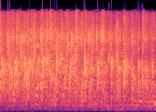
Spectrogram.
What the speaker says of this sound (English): we'll give a round of applause to him as well.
